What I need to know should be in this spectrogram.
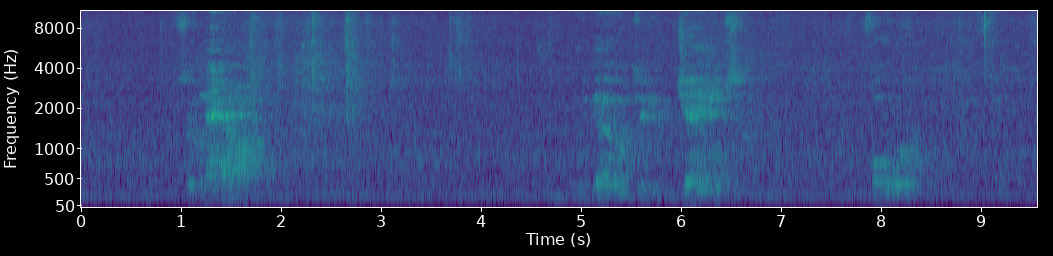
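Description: A man speaks calmly into a microphone in a large echoing room, with long pauses.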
